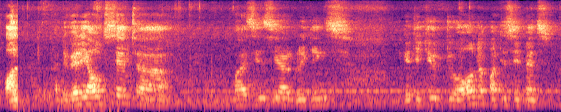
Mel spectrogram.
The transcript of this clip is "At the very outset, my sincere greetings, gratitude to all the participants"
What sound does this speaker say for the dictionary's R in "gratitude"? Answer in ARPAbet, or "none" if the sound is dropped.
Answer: none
